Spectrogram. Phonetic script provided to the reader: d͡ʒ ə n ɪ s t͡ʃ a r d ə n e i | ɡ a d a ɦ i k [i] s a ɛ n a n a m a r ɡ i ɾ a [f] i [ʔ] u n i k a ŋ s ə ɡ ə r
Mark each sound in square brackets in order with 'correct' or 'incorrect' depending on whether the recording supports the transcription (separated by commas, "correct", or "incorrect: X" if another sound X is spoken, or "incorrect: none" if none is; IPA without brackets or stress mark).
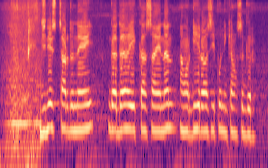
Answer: incorrect: a, incorrect: s, incorrect: p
